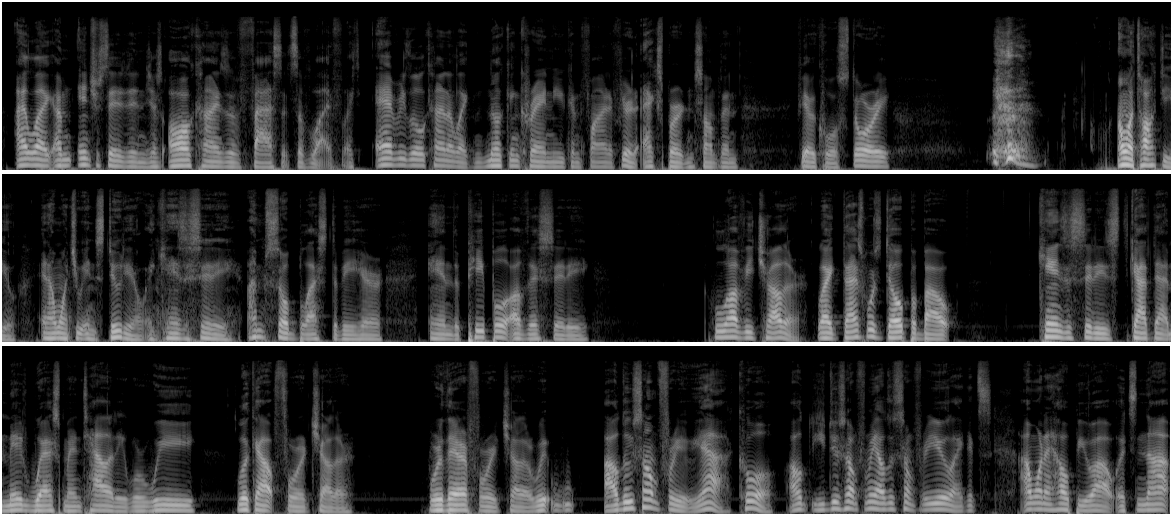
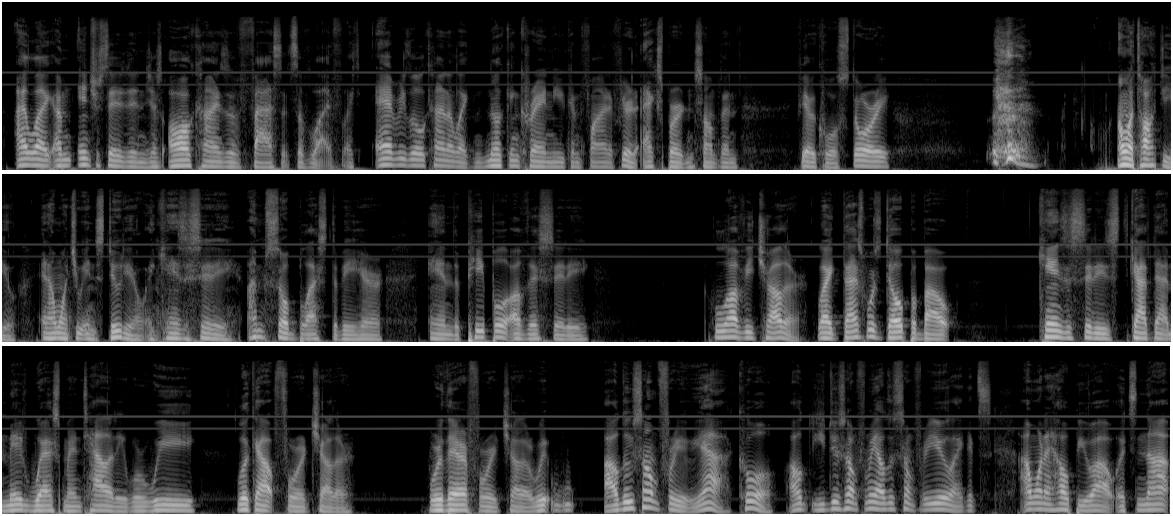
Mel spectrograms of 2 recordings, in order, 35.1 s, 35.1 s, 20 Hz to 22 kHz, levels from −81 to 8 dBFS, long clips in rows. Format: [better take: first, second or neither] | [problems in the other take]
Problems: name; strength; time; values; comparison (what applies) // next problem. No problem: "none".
first | high-pitched whine; faint; throughout; 4 kHz, 30 dB below the speech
